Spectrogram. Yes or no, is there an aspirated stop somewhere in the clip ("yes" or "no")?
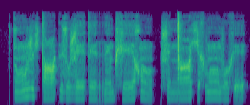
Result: no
